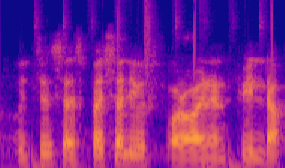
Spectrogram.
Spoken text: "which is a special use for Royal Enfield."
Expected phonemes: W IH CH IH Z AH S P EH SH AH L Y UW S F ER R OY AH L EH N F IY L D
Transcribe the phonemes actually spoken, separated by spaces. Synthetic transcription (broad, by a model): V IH CH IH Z AH S P EH SH AH L Y UW S F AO R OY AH N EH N F IY L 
